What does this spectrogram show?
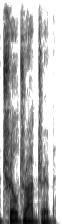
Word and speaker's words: Trildrogdrib: It contained a warrant for conducting me and my retinue to Traldragdub or Trildrogdrib, for it is pronounced both ways as near as I can remember, by a party of 10 horse.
